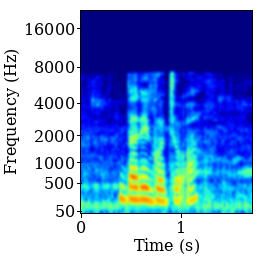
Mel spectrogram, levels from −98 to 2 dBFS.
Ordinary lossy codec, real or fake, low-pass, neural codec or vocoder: none; fake; 7.2 kHz; codec, 16 kHz, 8 kbps, FreqCodec, smaller model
